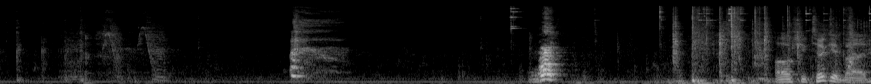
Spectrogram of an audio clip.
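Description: A dog squeaks a rubber toy in short, shrill bursts.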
